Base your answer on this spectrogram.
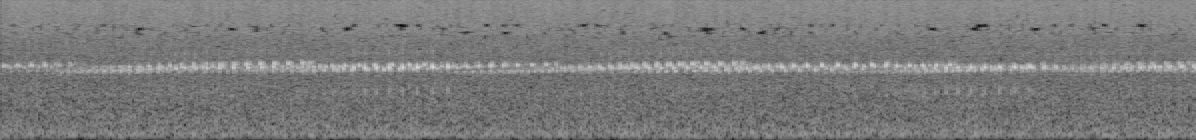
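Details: Crickets at night in a Zen garden near a koi pond produce one unbroken, shimmering high trill of rapid pulses, steady in pitch, over a quiet low hum.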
